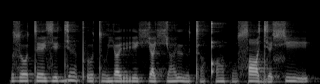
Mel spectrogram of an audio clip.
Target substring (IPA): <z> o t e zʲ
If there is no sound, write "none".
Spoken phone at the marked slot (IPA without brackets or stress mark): z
